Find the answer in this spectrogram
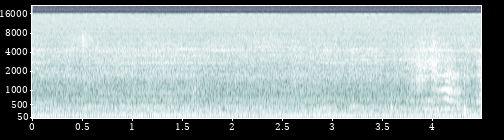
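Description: A steady low hum with faint hiss and no distinct events, with one faint click about half a second in.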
